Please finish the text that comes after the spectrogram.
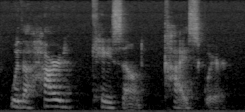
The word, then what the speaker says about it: chi-square: the symbol for chi-square is that and it's pronounced with a hard case ound chi-square chi-square there are actually two high score tests the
